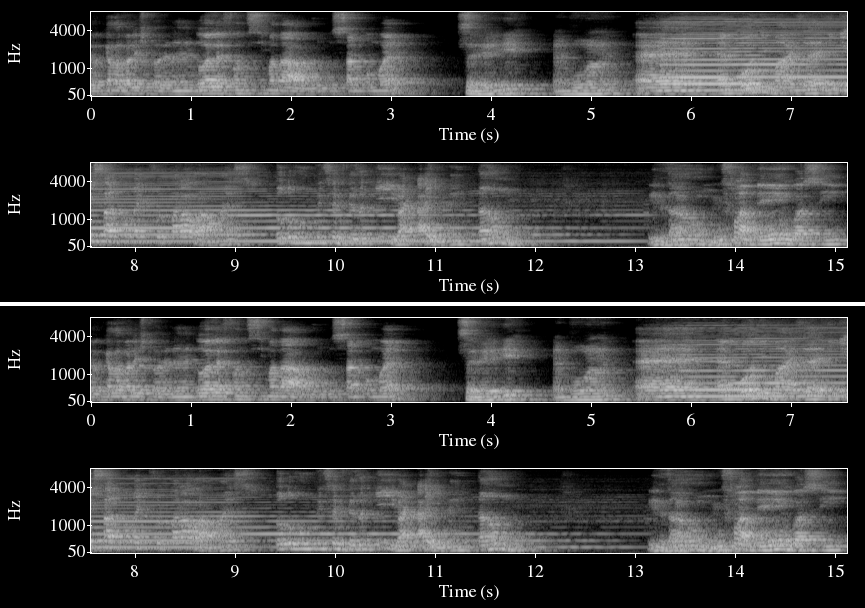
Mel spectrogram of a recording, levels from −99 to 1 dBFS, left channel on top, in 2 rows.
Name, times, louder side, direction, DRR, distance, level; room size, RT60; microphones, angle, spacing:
voice 1, 0.0-3.1 5.4-11.8 13.2-15.0, left 1 dB, ahead, -4 dB, 2.2 m, -30 dB
voice 2, 3.7-4.3 4.6-5.3 13.1-13.9, equal, 20° right, -7 dB, 1.5 m, -32 dB
Wind instrument woodwind instrument, 5.7-13.1, left 3 dB, 40° left, 0.9 m, -33 dB
10.5 x 6.6 x 3.0 m, 0.89 s
head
